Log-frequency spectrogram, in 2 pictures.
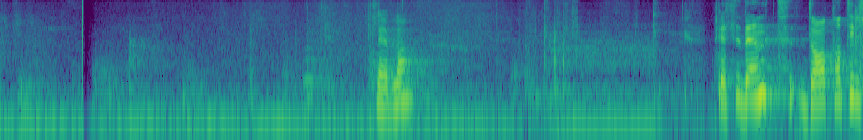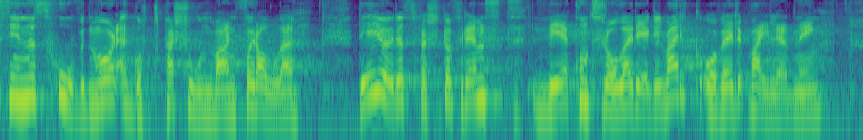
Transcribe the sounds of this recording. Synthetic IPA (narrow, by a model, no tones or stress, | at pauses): kʰleʋlɑ | pʰɾɛsɪd̪ɛnt̪d̪ɑːt̪ɑt̪ʰɪlsyːnəshuːʋəd̪moːɽæːɾɡɔt̪pʰæʂuːnʋæːɳfɔɾɑləd̪̥ɛjøːɾəsfœʂʈɔfɾɛmst̪ʋeːkʰʊnt̪ʰɾɔlːɑɾeːɡəlʋæɾkʰoːʋəɾʋæɪleːd̪nɪŋ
